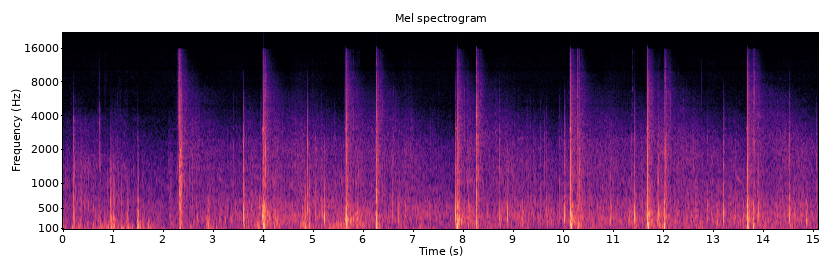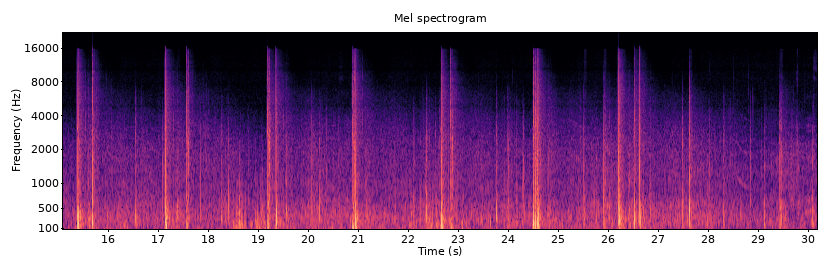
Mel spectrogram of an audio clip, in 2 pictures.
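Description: A Piromax Fireball PXB2203 consumer firework battery (16 shots, 30 mm) firing its shots in sequence. Sharp bangs come every second or two, with steady rushing noise between them.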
